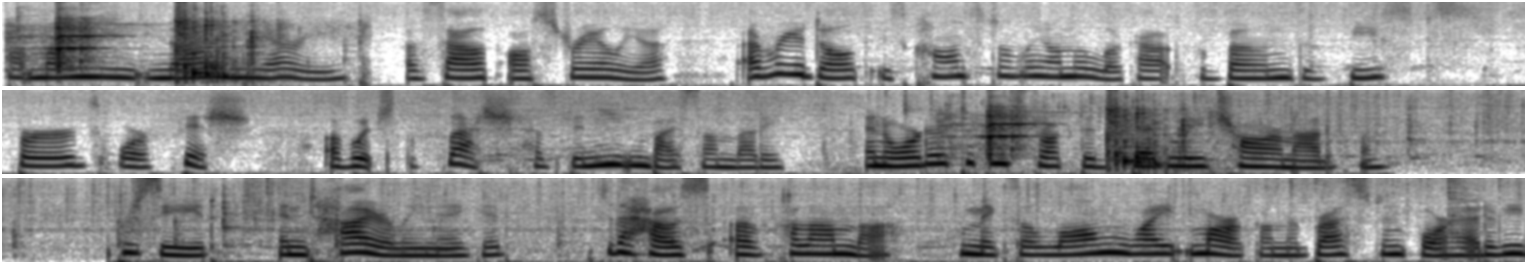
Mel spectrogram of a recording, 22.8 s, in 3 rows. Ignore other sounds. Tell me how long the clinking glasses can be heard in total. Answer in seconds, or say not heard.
3 s.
